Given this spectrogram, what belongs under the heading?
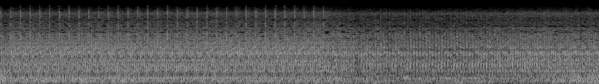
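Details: VW T4 2.5 TDI AXL diesel at low revs: fast, uneven metallic rattle, like loose metal chattering, in the serpentine belt area, only at 1050–1100 RPM; probably the belt tensioner pulley, not confirmed.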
